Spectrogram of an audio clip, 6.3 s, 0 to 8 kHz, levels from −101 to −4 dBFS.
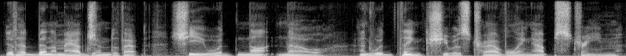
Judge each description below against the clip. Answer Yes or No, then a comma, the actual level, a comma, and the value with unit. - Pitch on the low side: Yes, very low, 95 Hz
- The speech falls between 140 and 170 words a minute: Yes, average, 155 wpm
